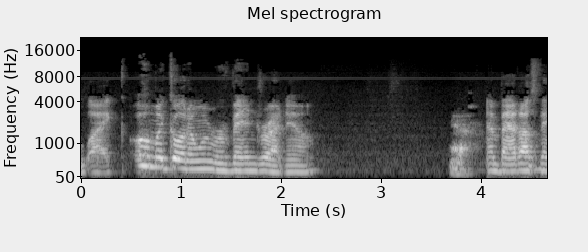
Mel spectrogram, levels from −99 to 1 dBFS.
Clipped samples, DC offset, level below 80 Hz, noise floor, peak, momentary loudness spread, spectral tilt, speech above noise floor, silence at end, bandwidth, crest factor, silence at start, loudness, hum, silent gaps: under 0.1%; under 0.1%; -64 dBFS; -62 dBFS; -2 dBFS; 12 LU; -6 dB/octave; 42 dB; 0 s; 12 kHz; 20 dB; 0 s; -20 LUFS; none; none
